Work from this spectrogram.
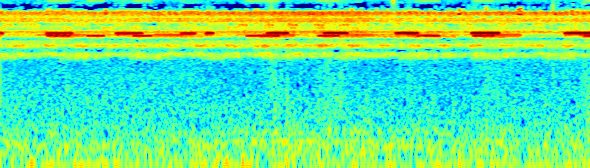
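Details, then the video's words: Misty-field cricket chorus: continuous shrill trilling from many insects, overlaid by sharper chirp bursts recurring about once a second at an uneven pace. "Tranquil Cricket Sounds In An Misty Field"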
